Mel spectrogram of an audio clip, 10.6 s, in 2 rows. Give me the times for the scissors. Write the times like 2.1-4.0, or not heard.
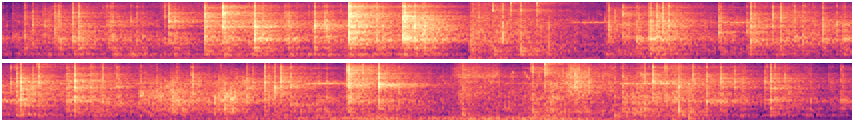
not heard.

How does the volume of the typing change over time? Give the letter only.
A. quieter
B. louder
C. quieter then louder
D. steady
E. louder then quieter
A.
